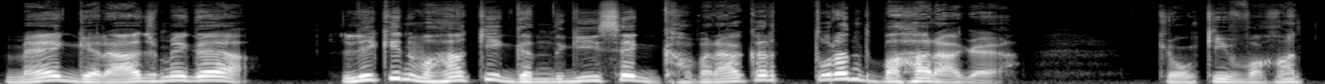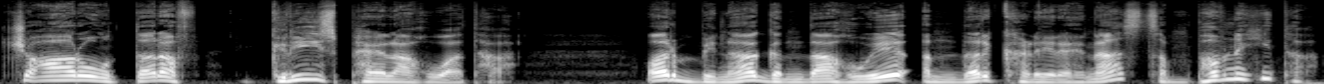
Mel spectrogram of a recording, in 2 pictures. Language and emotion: Hindi, disgusted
